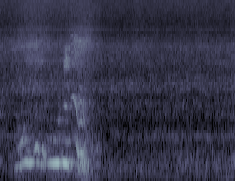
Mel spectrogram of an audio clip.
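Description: A puppy giving a short, wavering attempt at a howl, under a second long near the start.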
